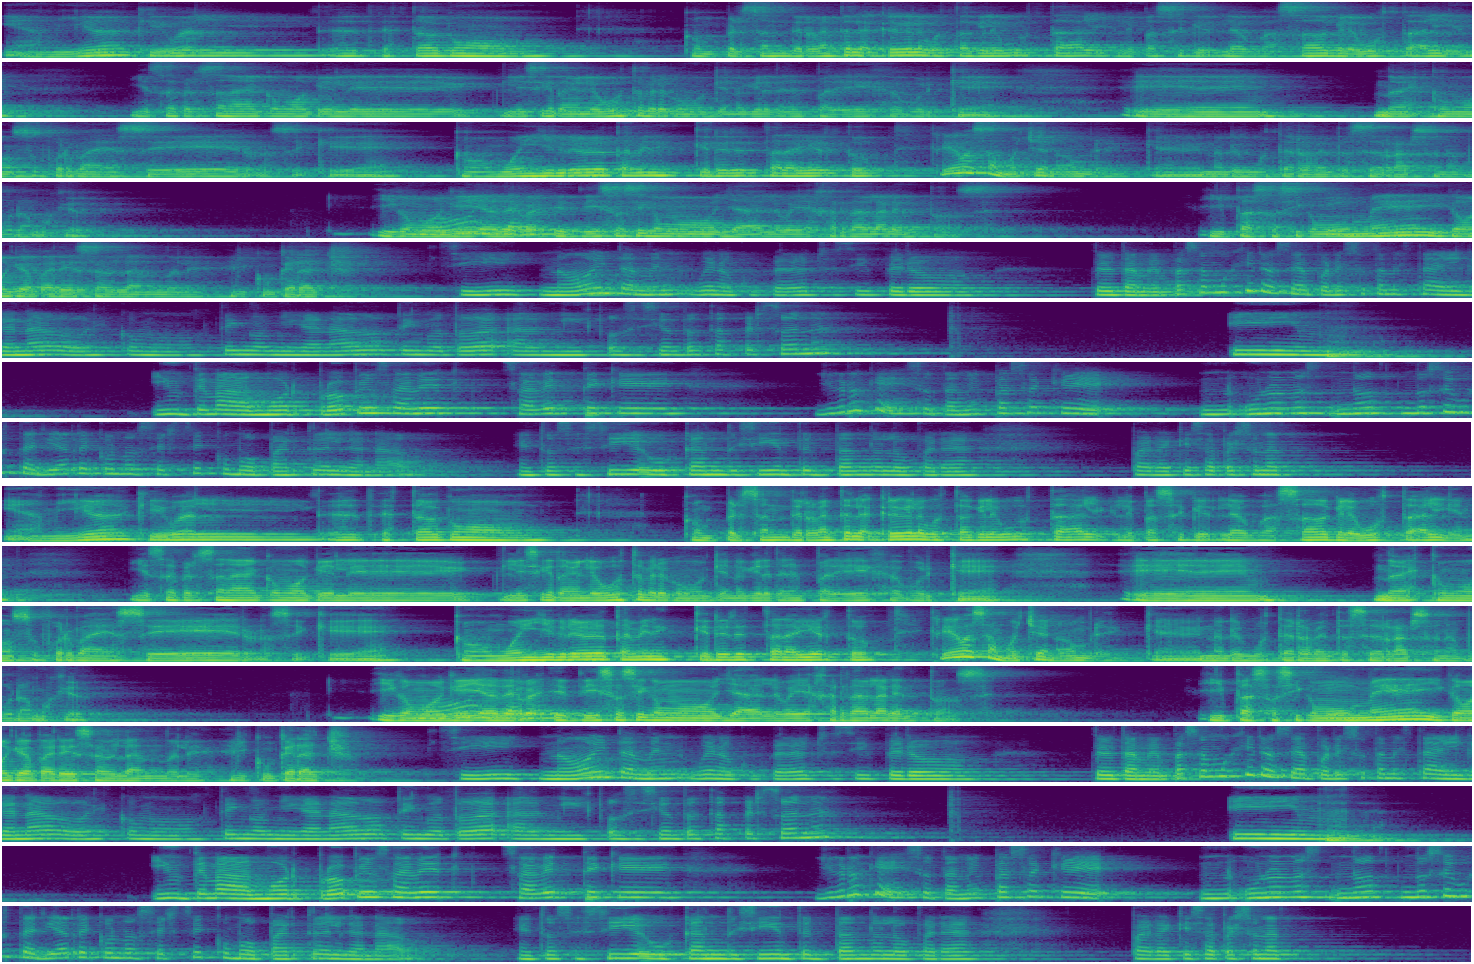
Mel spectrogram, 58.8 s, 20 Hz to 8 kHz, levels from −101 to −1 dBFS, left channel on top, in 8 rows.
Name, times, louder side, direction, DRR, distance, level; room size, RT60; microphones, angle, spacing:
voice 1, 0.0-2.7 3.4-7.4 8.0-13.7 14.2-16.7 17.0-22.5 23.7-27.0 28.0-31.2 43.4-43.7, right 4 dB, 65° right, 13 dB, 0.5 m, -21 dB
voice 2, 24.1-24.9 25.5-25.7 28.7-28.8 31.7-34.3 34.9-40.9 42.9-43.6 44.8-46.3 46.7-47.5 48.2-49.6 50.1-53.5 54.0-56.5 57.1-57.9, right 1 dB, 30° right, 12 dB, 0.7 m, -23 dB
17.5 x 9.4 x 5.2 m, 1.2 s
head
